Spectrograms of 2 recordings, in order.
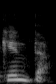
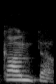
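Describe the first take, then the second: First: The first vowel is i. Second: The first vowel is a. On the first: "I prefer to say kinta" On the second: "or I prefer to say kanta"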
